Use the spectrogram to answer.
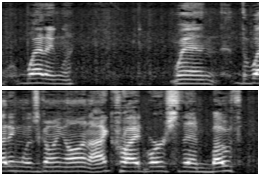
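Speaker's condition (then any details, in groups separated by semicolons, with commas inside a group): Multiple sclerosis; now progressive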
